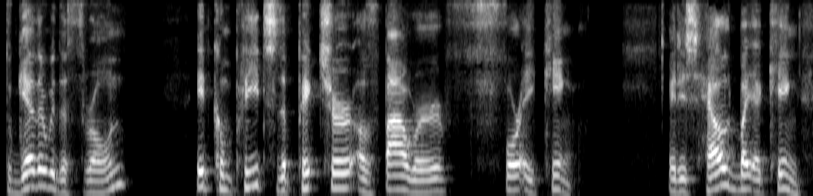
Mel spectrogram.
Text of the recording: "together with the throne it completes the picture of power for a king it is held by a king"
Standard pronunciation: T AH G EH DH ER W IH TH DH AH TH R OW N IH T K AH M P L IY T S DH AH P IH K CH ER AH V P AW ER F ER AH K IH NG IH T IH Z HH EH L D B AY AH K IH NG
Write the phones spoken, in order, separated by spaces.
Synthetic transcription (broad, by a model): T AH G EH DH ER W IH DH AH TH R OW N IH T K AH M P L IY T S DH AH P IH K CH ER AH V P AW ER F ER AH K IH NG IH T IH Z HH EH L D B AY AH K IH NG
